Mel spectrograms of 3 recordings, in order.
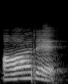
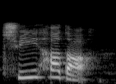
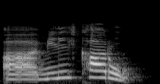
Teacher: the stress is always on the last syllable.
